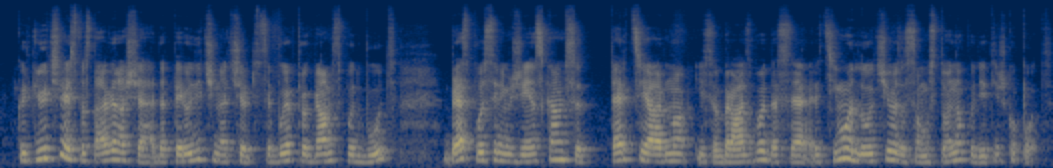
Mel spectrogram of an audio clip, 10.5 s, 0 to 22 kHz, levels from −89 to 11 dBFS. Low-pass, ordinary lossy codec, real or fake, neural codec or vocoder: 19.8 kHz; none; real; none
